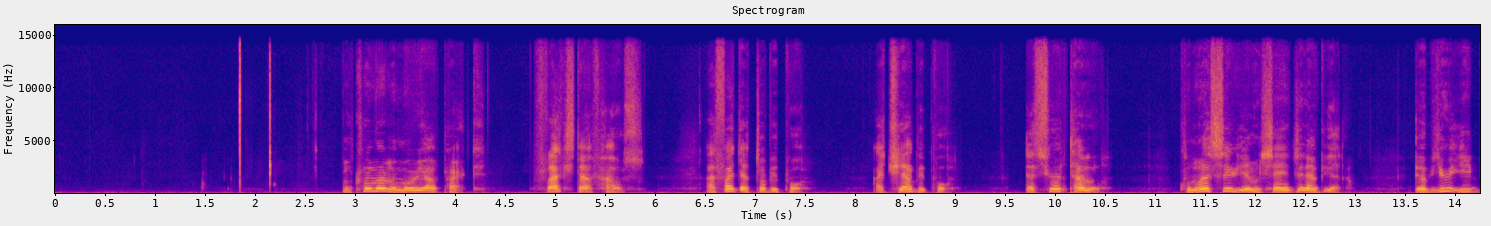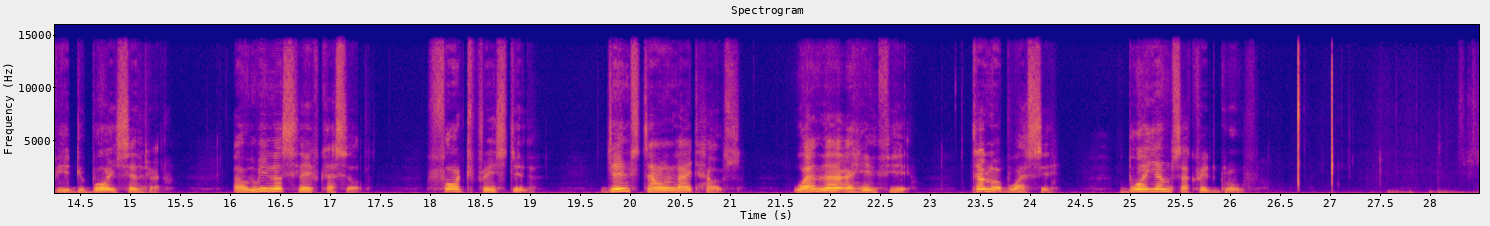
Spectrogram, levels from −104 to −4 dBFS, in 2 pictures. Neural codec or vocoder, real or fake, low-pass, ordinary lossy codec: codec, 44.1 kHz, 2.6 kbps, SNAC; fake; 14.4 kHz; none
